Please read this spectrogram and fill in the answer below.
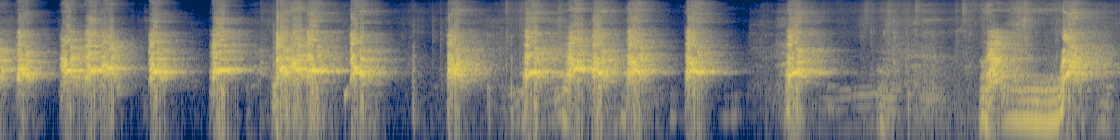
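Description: West Highland white terriers barking: a rapid run of sharp, short barks, two to three a second, that thins out to a few scattered barks after about eight seconds.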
